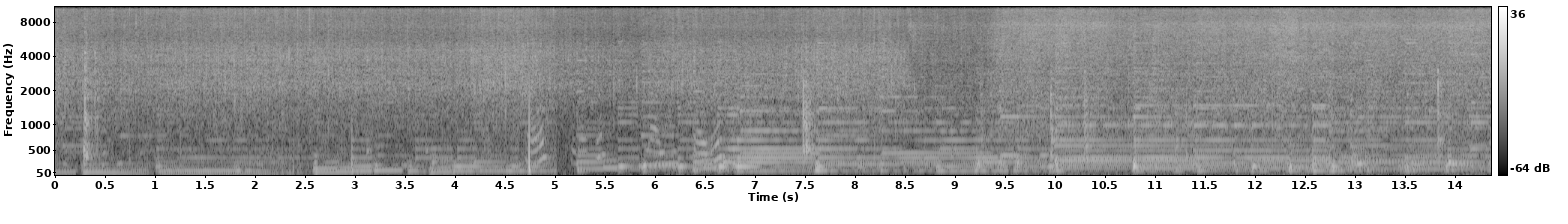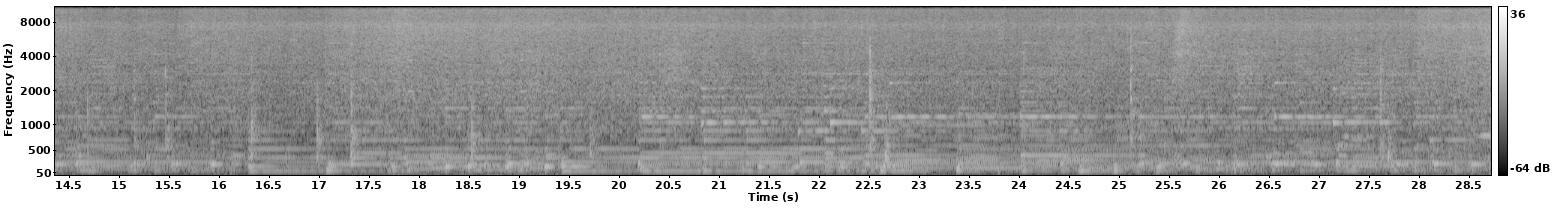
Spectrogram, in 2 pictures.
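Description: Chopped onion, green peas and tomato sizzling in oil in a frying pan as a wooden spatula stirs them, with scrapes and scattered taps of the spatula on the pan.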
